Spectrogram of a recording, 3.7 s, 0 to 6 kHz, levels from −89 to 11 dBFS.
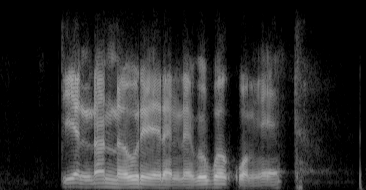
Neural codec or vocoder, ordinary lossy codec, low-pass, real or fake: codec, 24 kHz, 1 kbps, SNAC; Opus, 16 kbps; 5.4 kHz; fake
